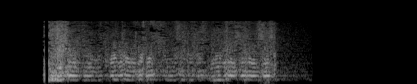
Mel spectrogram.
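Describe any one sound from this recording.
A fly buzzes close by.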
